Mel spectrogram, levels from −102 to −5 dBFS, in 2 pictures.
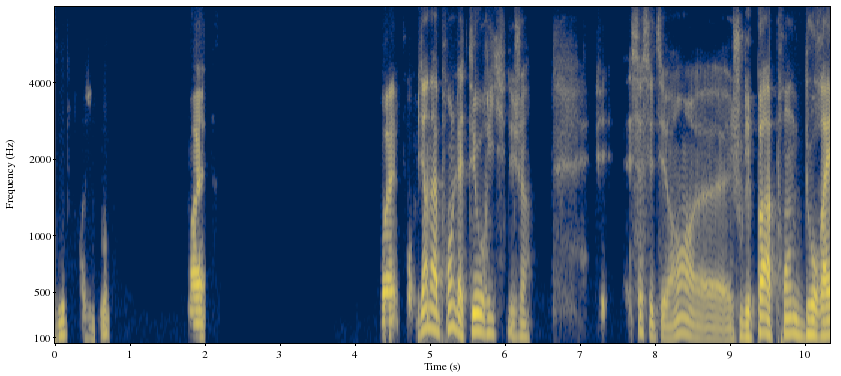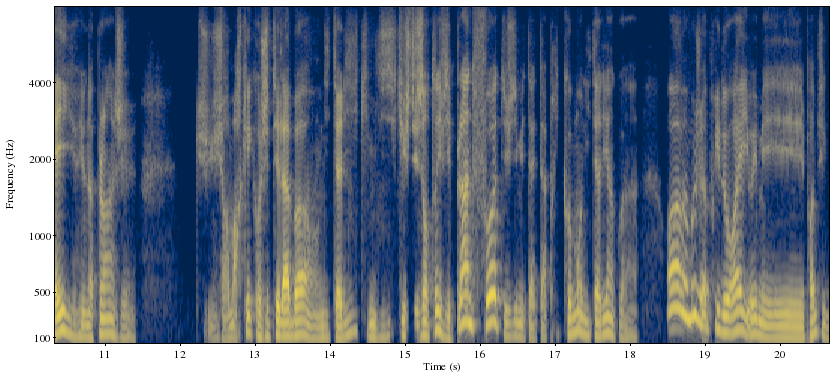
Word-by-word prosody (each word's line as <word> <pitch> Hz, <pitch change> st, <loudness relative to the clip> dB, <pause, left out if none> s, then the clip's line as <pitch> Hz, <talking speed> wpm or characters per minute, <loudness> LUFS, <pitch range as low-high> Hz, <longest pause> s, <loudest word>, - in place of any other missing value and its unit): groupe, 120 Hz, +3 st, -4 dB
le -, -, -56 dB
3e 95 Hz, -1 st, -15 dB
groupe. 65 Hz, +1 st, -5 dB, 1.1 s
Ouais. 115 Hz, 0 st, +5 dB, 2.3 s
Ouais, 125 Hz, 0 st, +4 dB
pour -, -, -6 dB
bien 175 Hz, +3 st, +2 dB
apprendre 180 Hz, +3 st, +2 dB
la 125 Hz, -, +4 dB
théorie, 140 Hz, -3 st, +2 dB
déjà. 110 Hz, 0 st, -7 dB, 0.9 s
Et 395 Hz, -, -12 dB, 0.3 s
et -, -, -15 dB
ça, 150 Hz, -, -4 dB
c'était 110 Hz, -7 st, -6 dB
vraiment, 125 Hz, +4 st, -3 dB
heu, 95 Hz, -3 st, -6 dB
je -, -, -8 dB
voulais 110 Hz, -2 st, +1 dB
pas 145 Hz, +7 st, +6 dB
apprendre 135 Hz, -1 st, +2 dB
d'oreille. 130 Hz, +5 st, +5 dB
Il -, -, -8 dB
y -, -, -3 dB
en 105 Hz, -, -4 dB
a 100 Hz, -, -3 dB
plein 135 Hz, +3 st, -2 dB
je 100 Hz, -4 st, -9 dB, 0.9 s
j -, -, -15 dB
j'ai 100 Hz, +1 st, -9 dB
remarqué 105 Hz, +7 st, -4 dB
quand 125 Hz, -6 st, -4 dB
j'étais 115 Hz, +2 st, 0 dB
là-bas, 120 Hz, +1 st, +5 dB
en 95 Hz, -1 st, -7 dB
Italie, 100 Hz, +8 st, -2 dB
qui 135 Hz, -8 st, -12 dB
me 110 Hz, -, -2 dB
dis 100 Hz, +5 st, -13 dB
que 125 Hz, -, -5 dB
je -, -, -4 dB
les 110 Hz, +2 st, -2 dB
entends, 125 Hz, +7 st, +1 dB
ils 170 Hz, -, +3 dB
faisaient 95 Hz, -5 st, -5 dB
plein 235 Hz, +2 st, +3 dB
de 215 Hz, -, 0 dB
fautes! 225 Hz, -, +3 dB
Je 115 Hz, -, -6 dB
dis: 115 Hz, -, -8 dB
«Mais 110 Hz, -, -5 dB
tu -, -, -8 dB
as 100 Hz, -, -9 dB
tu -, -, -19 dB
as -, -, -8 dB
appris 125 Hz, -, -20 dB
comment 145 Hz, +6 st, -2 dB
l'italien 125 Hz, +1 st, -2 dB
quoi?» 110 Hz, -, -13 dB, 0.6 s
«Ouais, 365 Hz, +1 st, +4 dB
bah 305 Hz, -, +4 dB
moi, 275 Hz, +2 st, +3 dB
j'ai 265 Hz, -, +2 dB
appris 175 Hz, -, -3 dB
d'oreille». 150 Hz, +2 st, +2 dB
Oui, 135 Hz, 0 st, +1 dB
mais, 100 Hz, -2 st, -2 dB
le 100 Hz, -, -3 dB
problème, 130 Hz, +5 st, -3 dB
c'est 120 Hz, -, -9 dB
que 100 Hz, -, -12 dB
120 Hz, 210 wpm, -23 LUFS, 105-145 Hz, 2.3 s, pas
